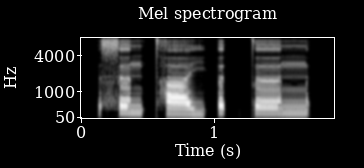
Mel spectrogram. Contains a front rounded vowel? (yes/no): no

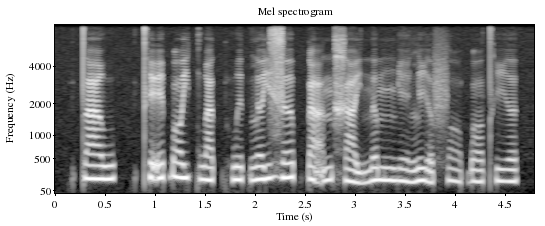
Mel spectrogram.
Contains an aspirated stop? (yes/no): yes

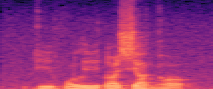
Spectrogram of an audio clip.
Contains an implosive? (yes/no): yes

